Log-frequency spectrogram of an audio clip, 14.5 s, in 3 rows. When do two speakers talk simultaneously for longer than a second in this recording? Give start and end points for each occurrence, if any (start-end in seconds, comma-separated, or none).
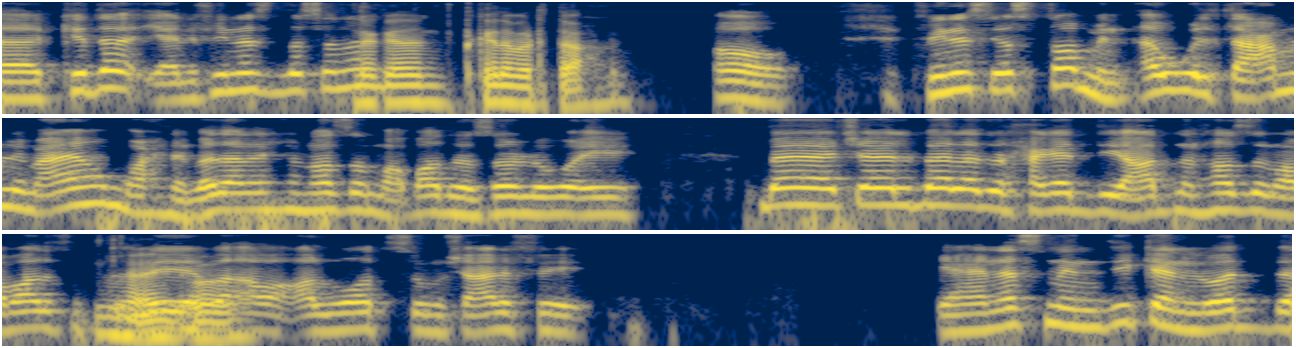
none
